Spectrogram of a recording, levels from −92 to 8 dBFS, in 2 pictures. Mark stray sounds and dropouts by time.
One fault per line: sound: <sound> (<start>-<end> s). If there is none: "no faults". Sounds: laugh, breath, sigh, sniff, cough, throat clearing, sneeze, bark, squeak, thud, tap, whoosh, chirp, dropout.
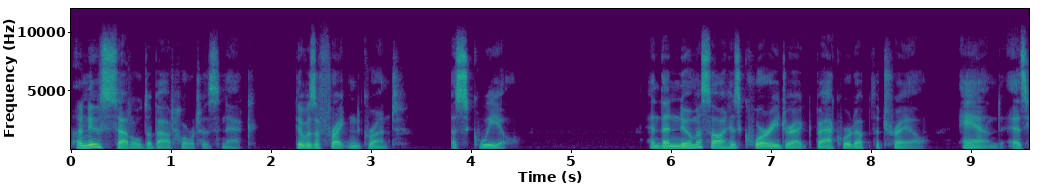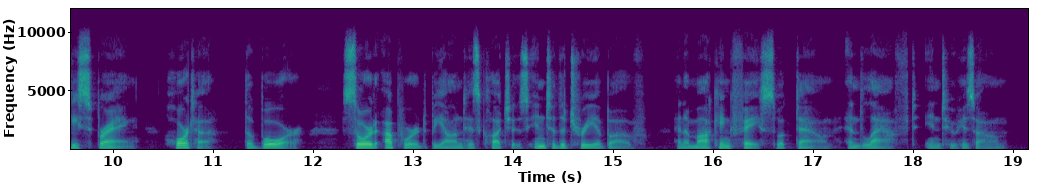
no faults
